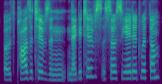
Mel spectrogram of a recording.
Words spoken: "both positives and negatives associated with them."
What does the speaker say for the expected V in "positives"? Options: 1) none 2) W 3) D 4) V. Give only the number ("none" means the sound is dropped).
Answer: 4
